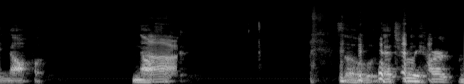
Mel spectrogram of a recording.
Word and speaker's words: Norfolk: to the Hampton Roads area, which has like Norfolk and all that, right?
